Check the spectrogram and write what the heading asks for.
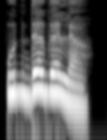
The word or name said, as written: ಉದ್ದಗಲ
